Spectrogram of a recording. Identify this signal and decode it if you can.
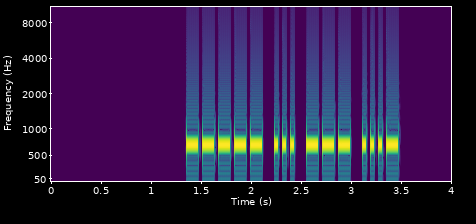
Morse code, heard as a keyed tone, about 29 wpm, 700 Hz. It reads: 0SOV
